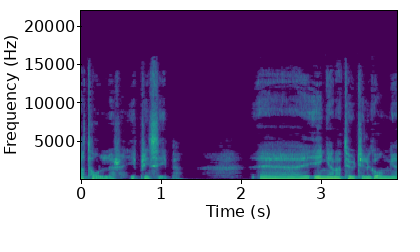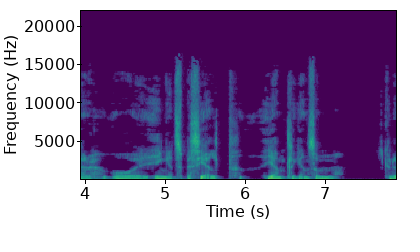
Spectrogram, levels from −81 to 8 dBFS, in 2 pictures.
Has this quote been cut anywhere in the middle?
no; 0 cuts

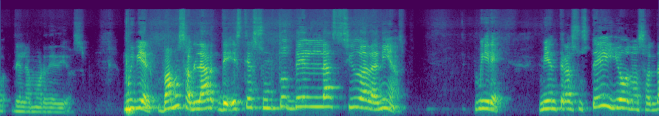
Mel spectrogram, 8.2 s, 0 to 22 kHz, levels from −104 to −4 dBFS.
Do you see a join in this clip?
no; 0 cuts

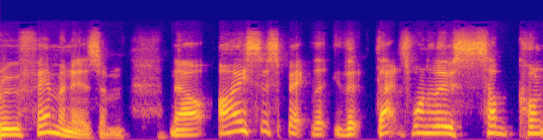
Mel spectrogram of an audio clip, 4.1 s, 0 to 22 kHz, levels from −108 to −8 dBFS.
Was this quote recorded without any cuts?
no; 2 cuts; at 1.6 s, 2.7 s

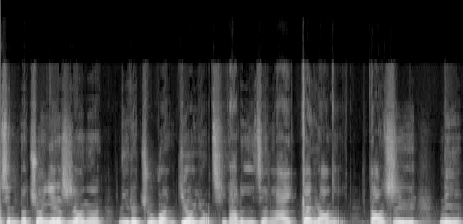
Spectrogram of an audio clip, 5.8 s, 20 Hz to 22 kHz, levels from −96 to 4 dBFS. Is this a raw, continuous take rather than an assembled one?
no; 1 cut; at 3.7 s

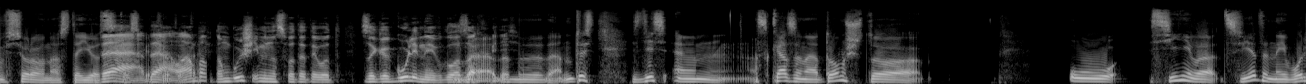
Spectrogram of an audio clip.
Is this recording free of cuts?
no; 2 cuts; at 2.1 s, 5.6 s

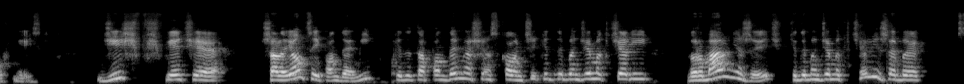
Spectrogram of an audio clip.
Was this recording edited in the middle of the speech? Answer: yes; 2 cuts; at 0.9 s, 3.9 s

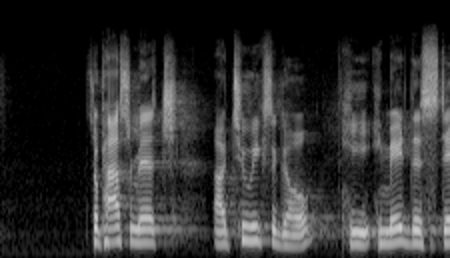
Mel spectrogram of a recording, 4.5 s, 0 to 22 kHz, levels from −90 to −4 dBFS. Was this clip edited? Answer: yes; 1 cut; at 3.4 s

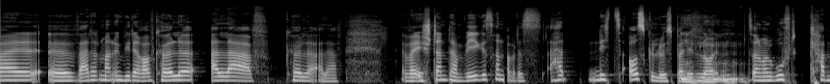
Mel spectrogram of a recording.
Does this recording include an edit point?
yes; 3 cuts; at 1.5 s, 4.0 s, 5.0 s

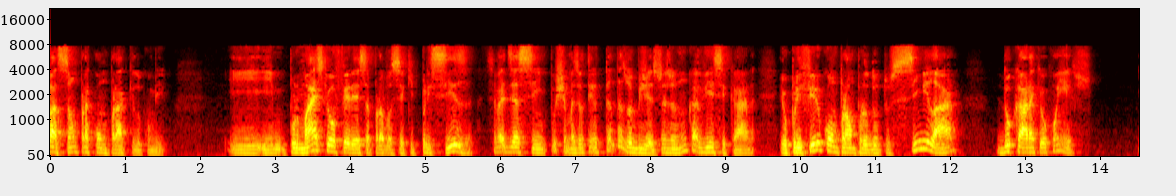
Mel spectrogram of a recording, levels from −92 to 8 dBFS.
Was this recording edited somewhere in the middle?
yes; 1 cut; at 5.7 s

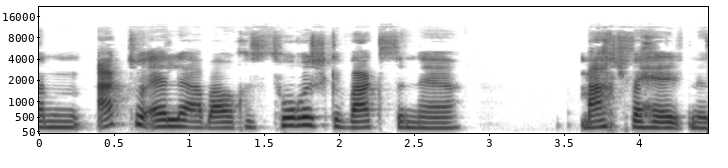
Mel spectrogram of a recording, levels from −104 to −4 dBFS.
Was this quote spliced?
no; 0 cuts

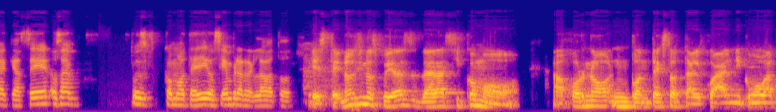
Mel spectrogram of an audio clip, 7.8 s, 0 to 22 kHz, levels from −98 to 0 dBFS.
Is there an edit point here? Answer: yes; 2 cuts; at 3.0 s, 6.1 s

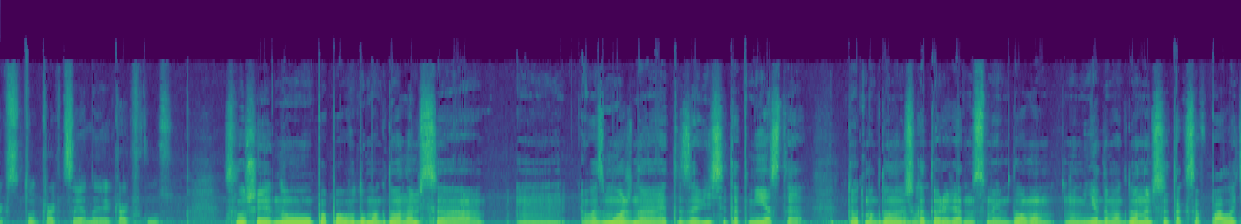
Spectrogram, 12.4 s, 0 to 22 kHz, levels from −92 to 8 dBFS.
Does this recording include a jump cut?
no; 0 cuts

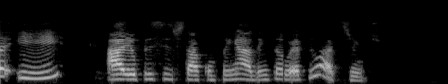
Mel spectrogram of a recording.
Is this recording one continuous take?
no; 2 cuts; at 1.7 s, 2.8 s

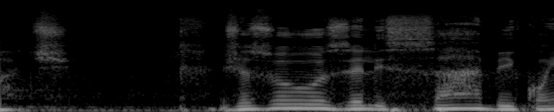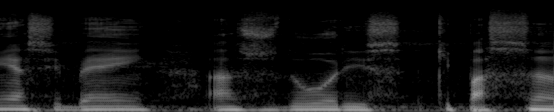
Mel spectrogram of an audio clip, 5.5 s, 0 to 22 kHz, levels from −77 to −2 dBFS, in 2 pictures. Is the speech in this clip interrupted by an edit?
no; 0 cuts

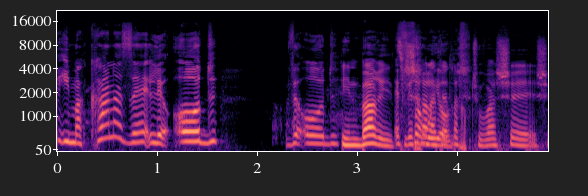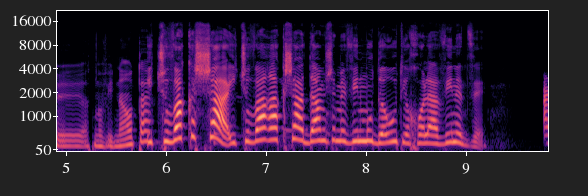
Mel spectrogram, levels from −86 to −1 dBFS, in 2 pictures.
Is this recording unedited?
yes; 0 cuts

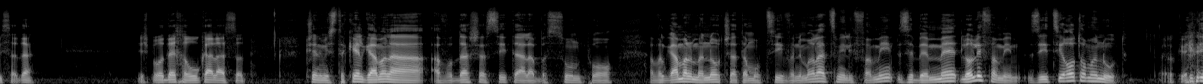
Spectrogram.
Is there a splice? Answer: no; 0 cuts

